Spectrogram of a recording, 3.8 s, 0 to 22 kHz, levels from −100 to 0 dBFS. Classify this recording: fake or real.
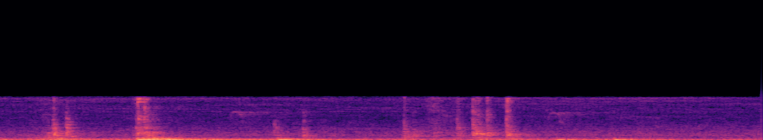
real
